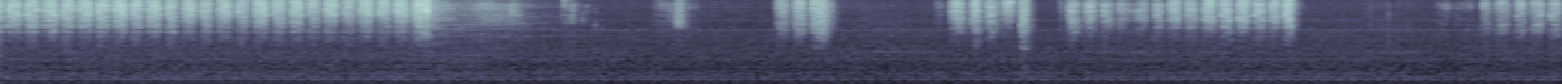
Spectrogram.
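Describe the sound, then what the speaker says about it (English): Close, steady rasping of sanding and smoothing the edges of a small part from an ICM Model T ambulance kit, in rhythmic strokes that pause and resume in short bursts. "Smooth the edges off."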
